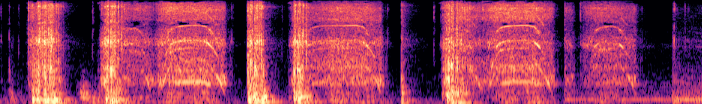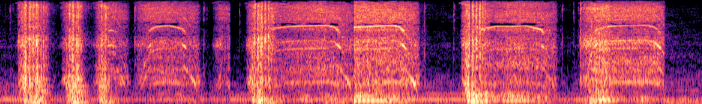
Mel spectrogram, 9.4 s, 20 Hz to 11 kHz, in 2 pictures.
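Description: A power tool whirs in repeated short bursts while unbolting the crankcase of a Yamaha YZ250F engine during a rebuild, each spin-up and stop sharp and close with brief pauses between, and no one talking.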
